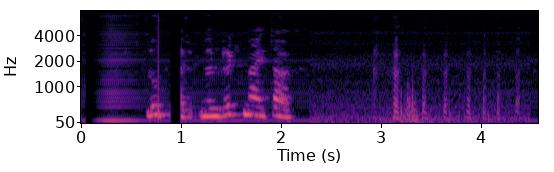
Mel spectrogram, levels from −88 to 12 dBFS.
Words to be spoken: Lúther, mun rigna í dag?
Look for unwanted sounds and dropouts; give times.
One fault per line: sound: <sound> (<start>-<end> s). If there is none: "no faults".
sound: dropout (0.9-1.0 s)
sound: laugh (2.9-4.5 s)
